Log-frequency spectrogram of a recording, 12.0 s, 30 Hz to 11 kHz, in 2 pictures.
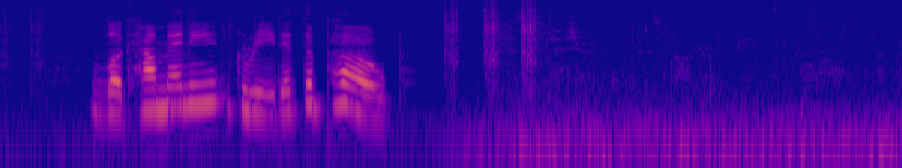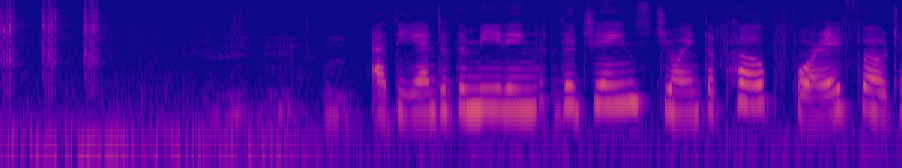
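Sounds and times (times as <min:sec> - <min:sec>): camera shutter clicks: 0:03.0 - 0:03.6, 0:06.0 - 0:06.8.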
